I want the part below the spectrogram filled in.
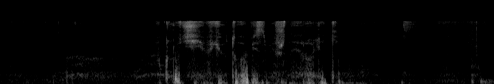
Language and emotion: Russian, neutral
